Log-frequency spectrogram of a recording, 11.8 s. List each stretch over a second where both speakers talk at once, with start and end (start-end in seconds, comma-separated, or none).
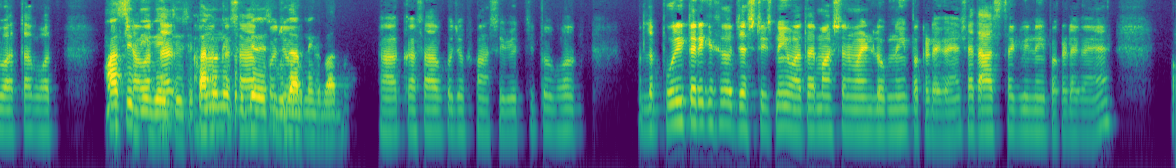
1.1-3.0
